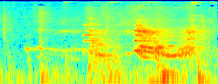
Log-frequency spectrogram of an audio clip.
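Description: Dog-like yelps: two pitched calls back to back starting about a second in, each falling in pitch.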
